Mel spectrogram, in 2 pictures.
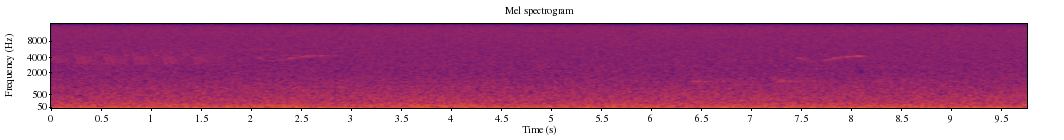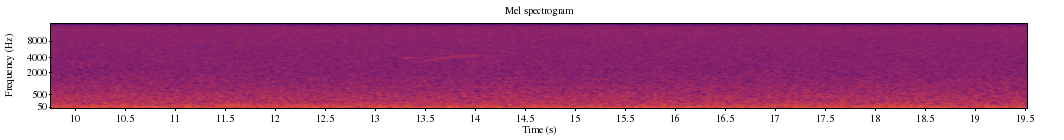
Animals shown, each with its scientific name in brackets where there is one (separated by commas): American Crow (Corvus brachyrhynchos), Eastern Wood-Pewee (Contopus virens), Ovenbird (Seiurus aurocapilla)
